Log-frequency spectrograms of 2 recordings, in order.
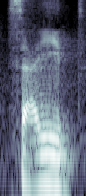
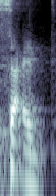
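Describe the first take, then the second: First: The middle vowel is held long. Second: The middle vowel is short. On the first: "the ya is going to be a, vowel, a long vowel sound"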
